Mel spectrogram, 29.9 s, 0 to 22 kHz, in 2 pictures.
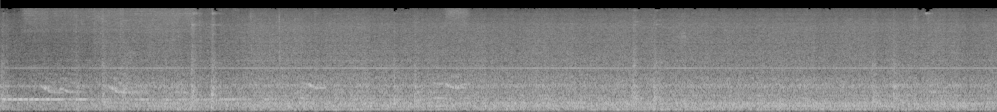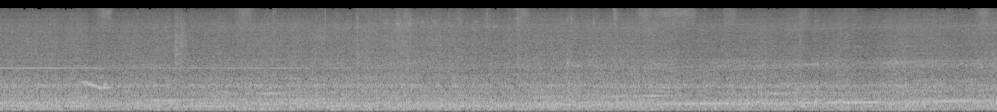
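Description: Meitetsu 1200 series electric train running at speed, heard from inside the front of the train: a steady rumble of wheels on rail with a motor whine that rises in pitch over the last few seconds.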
